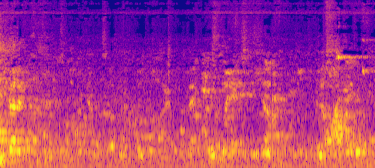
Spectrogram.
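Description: Young people talk and chatter in a large echoing gym.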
